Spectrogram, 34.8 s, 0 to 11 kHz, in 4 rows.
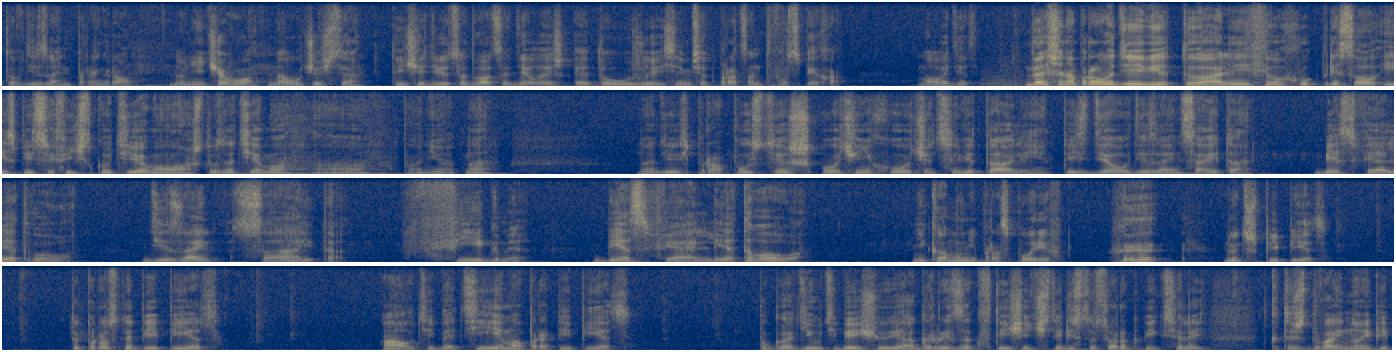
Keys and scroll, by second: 10.9 shift+o, 24.9 shift+0, 26.4 super+\, 27.0 shift+o, 31.5 shift+o.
